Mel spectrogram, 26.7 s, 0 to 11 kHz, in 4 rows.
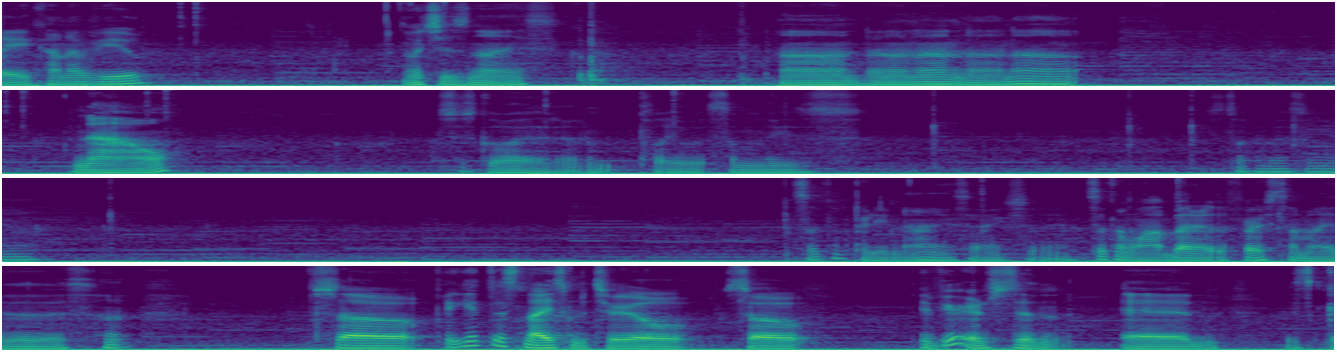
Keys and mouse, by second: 2.1 click, 6.6 click, 9.5 click, 11.3-12.2 middle drag, 12.6-13.1 middle drag, 13.8-17.2 middle drag, 18.3 click, 19.7-23.6 middle drag, 24.8-26.6 middle drag.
